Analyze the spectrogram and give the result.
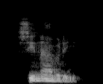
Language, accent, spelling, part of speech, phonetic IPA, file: Catalan, Valencia, cinabri, noun, [siˈna.bɾi], LL-Q7026 (cat)-cinabri.wav
- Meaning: cinnabar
